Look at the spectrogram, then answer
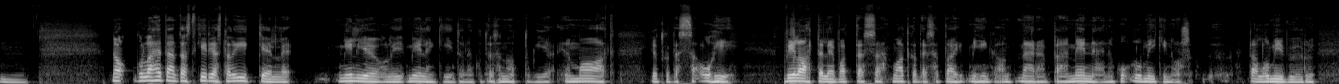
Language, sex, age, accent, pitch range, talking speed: Finnish, male, 50-69, native, 125-150 Hz, 120 wpm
